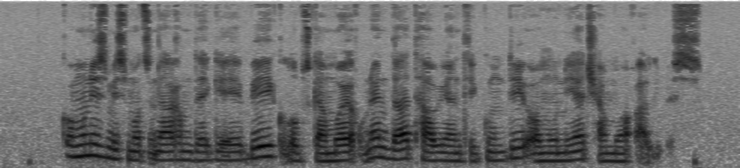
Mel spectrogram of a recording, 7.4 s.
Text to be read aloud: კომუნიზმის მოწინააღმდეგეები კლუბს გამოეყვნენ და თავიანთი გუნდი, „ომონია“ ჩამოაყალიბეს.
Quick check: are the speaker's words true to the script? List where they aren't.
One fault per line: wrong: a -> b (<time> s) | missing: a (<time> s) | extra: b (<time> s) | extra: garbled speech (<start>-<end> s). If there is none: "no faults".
no faults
